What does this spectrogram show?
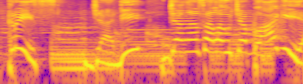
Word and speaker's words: QRIS: Ada yang menyebut QRIS, KIRIS, atau ORIS. Kepala Grup Departemen Kebijakan Sistem Pembayaran DKSPBI, Fitria Irmi Triswati mengungkapkan, pengucapan yang benar adalah KRIS.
